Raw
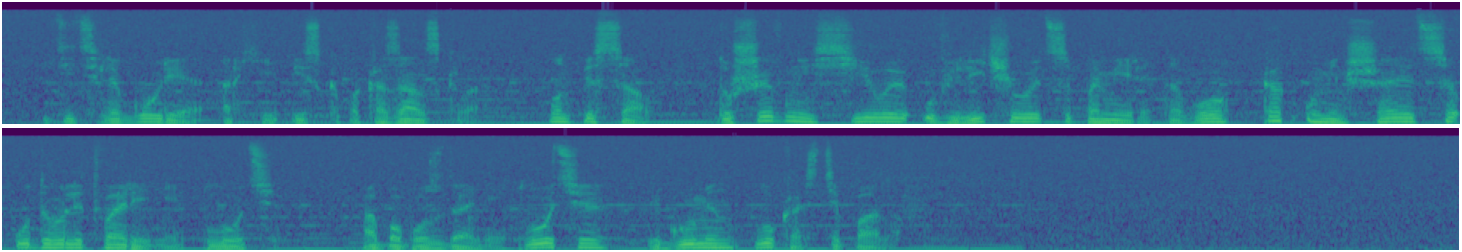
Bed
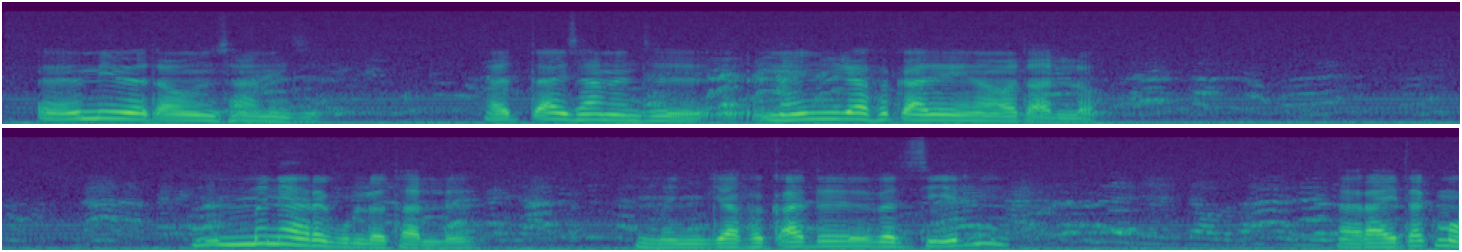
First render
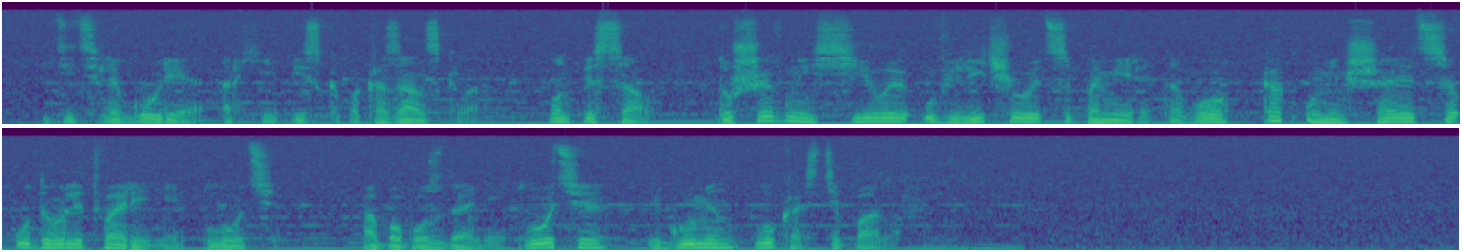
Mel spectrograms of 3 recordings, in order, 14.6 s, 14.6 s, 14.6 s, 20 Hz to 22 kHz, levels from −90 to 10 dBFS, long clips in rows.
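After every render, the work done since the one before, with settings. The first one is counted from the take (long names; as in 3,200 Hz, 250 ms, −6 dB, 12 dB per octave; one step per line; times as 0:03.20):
broadband denoise 6 dB, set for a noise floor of −40 dBFS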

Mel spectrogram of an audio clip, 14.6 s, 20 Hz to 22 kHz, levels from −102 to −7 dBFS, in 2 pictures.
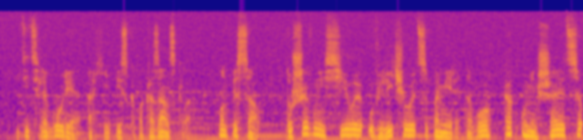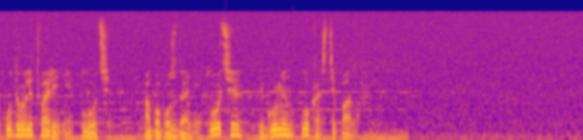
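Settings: no processing that can be heard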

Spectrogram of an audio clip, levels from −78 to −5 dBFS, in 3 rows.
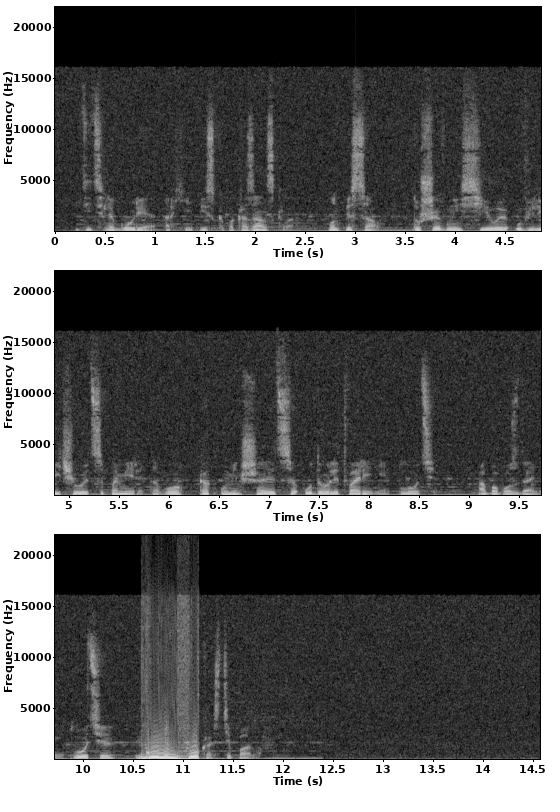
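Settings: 0:10.58–0:11.16: leveller curve on the samples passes 5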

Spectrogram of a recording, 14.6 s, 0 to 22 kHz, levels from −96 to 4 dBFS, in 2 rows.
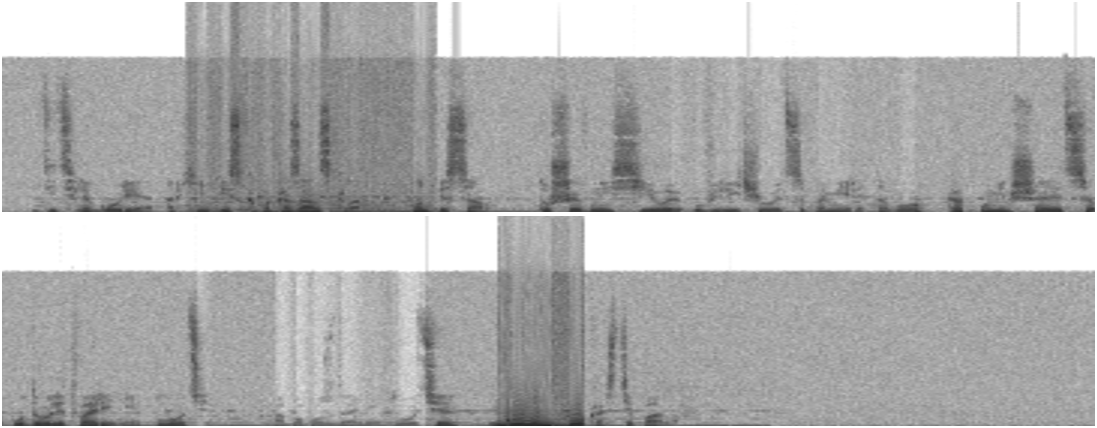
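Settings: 0:01.23–0:02.89: power curve on the samples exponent 0.5
0:04.45–0:06.09: downward compressor, threshold −23 dBFS
0:08.58–0:10.11: downward compressor 12 to 1, threshold −33 dBFS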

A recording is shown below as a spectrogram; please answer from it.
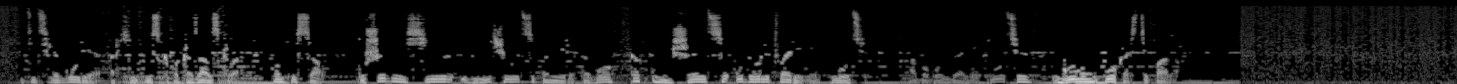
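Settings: gate on every frequency bin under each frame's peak −15 dB strong
parametric band 1,700 Hz +6 dB 2.4 octaves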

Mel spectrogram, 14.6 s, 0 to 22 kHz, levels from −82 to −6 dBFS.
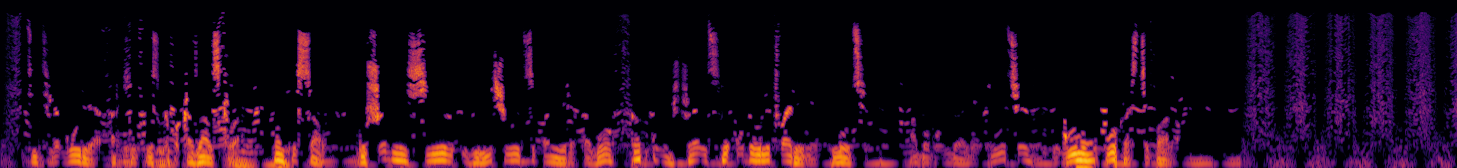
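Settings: pitch vibrato 5.5 Hz 77 cents
two-band tremolo in antiphase 2.5 Hz, depth 100%, crossover 490 Hz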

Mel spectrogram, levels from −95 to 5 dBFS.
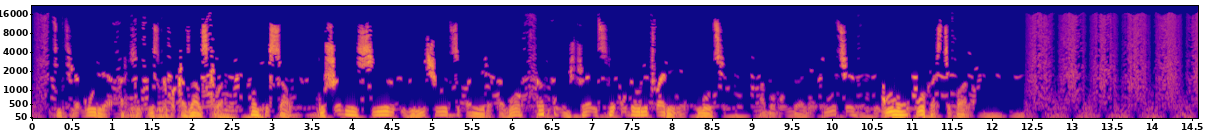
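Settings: level +10 dB
brickwall limiter −3 dBFS, peak gain reduction 2 dB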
